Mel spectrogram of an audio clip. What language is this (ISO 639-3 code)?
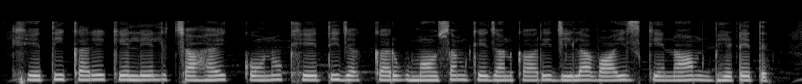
mai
